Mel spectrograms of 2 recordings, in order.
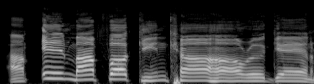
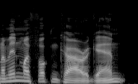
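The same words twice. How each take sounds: First: Higher and slow, stretching every word in mock despair; exasperated drawn-out repeat. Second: Said in the usual way. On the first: Shown as a demonstration. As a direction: drag it out like a weary lament. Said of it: "repeats the line performed". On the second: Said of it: "repeats it drawn out".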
